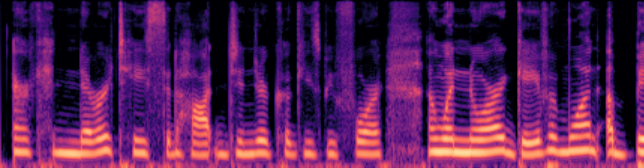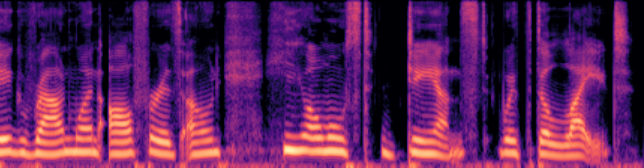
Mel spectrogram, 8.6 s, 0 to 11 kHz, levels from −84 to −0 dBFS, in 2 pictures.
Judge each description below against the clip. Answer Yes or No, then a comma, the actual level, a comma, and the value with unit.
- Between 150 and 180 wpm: No, average, 190 wpm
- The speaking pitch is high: Yes, high, 205 Hz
